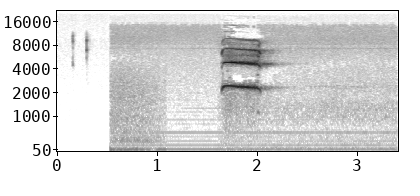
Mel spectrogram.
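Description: A young Long-eared Owl gives a single high, thin, slightly falling squeal lasting under half a second, over a low steady hum.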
